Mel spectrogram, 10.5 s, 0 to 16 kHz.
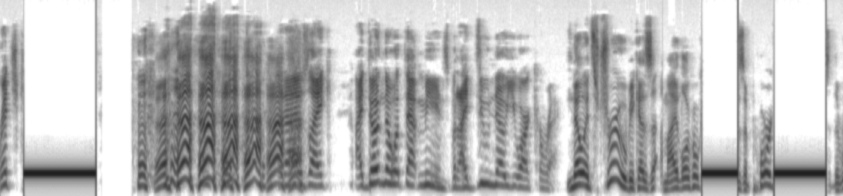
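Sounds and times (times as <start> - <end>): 
speech: 0.0 - 0.6, 1.7 - 10.5
censorship bleep: 0.3 - 1.2, 8.8 - 10.4
laughter: 1.7 - 4.0.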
